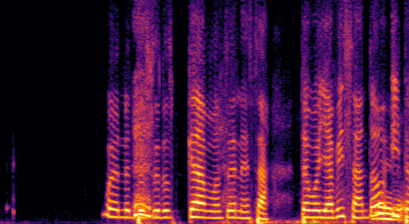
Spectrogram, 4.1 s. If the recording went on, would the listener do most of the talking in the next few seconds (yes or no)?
no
